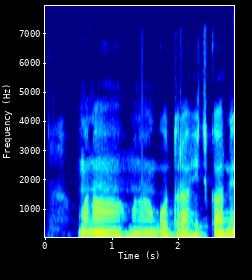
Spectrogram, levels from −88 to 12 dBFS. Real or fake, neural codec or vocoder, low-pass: real; none; 7.2 kHz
